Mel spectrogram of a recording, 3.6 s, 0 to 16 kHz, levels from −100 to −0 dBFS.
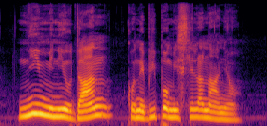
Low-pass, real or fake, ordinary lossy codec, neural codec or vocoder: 14.4 kHz; fake; none; vocoder, 44.1 kHz, 128 mel bands every 512 samples, BigVGAN v2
